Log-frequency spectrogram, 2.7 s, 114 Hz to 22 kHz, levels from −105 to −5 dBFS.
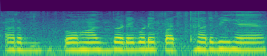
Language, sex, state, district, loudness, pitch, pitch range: Hindi, female, Chhattisgarh, Raipur, -16 LUFS, 205 Hz, 205-210 Hz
